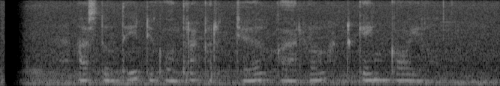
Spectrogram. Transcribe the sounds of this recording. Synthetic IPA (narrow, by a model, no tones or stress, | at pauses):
ʔast̪ud̪id̪̥i̤kɔnt̪ɾakərd̥ʒ̥akaɾokɪŋkɔjɪl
